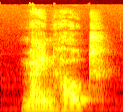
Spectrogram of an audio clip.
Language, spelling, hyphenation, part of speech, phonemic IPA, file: Dutch, mijnhout, mijn‧hout, noun, /ˈmɛi̯n.ɦɑu̯t/, Nl-mijnhout.ogg
- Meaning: wood of which support beams in mines are made; usually conifer wood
